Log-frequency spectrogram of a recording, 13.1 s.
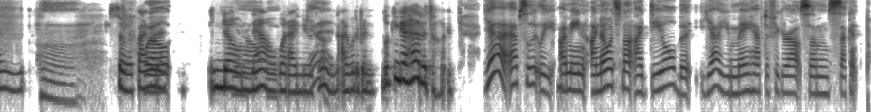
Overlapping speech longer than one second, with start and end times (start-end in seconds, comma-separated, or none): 3.4-5.0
